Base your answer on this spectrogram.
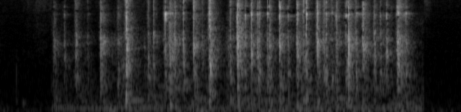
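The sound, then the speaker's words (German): Rapid typing on a mechanical keyboard, a dense run of sharp clicking keystrokes lasting a few seconds, fairly loud over a low steady hum, with no one speaking. “Aus diesem Grund können geübte Schreiber auf mechanischen Tastaturen regelrecht mit ihren Fingern über die Tasten fliegen.”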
